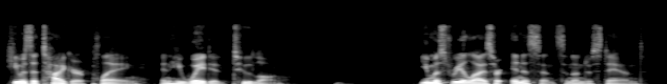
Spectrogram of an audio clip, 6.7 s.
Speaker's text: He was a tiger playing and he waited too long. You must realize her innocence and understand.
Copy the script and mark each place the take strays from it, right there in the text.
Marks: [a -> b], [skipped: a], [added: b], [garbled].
He was a tiger playing and he waited too long. You must realize her innocence and understand.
